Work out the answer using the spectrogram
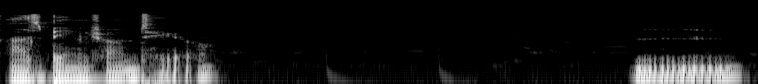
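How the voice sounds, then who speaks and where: A man playing a tender, possessive dominant boyfriend in an intimate ASMR roleplay, murmuring in a gravelly, breathy, half-whispered voice. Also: very deep voice, a little mellow, faint music behind, exaggerated voice. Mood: fond, nostalgic. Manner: slow, murmuring, lingering.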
